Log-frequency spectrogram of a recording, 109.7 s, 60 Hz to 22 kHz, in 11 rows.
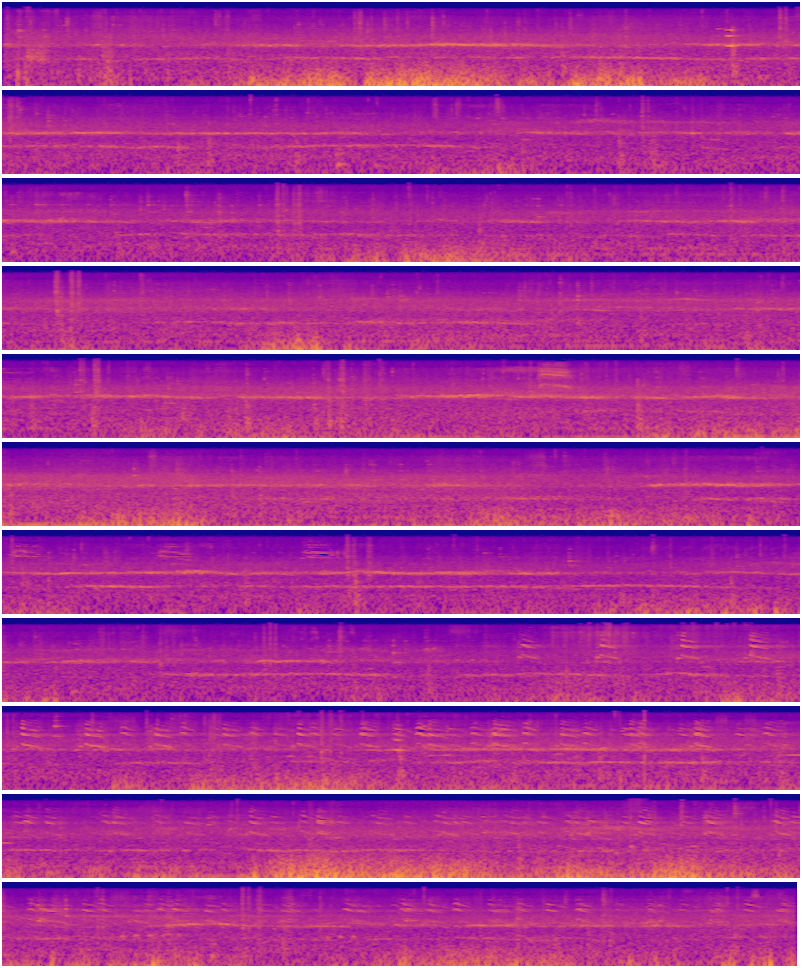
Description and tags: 20071225-ramsgate-harbour
Christmas Day 2007 in Ramsgate Harbour. The weather was cold and misty with a bit of wind. The result is an eerie sound as the wind rattles the rigging of the yachts, enhanced by a couple of birds flying across the harbour making mournful squawks.
birds, boats, harbour, ramsgate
